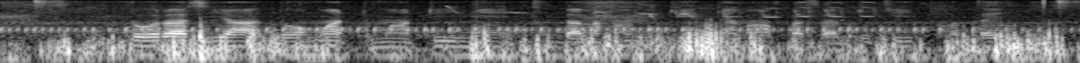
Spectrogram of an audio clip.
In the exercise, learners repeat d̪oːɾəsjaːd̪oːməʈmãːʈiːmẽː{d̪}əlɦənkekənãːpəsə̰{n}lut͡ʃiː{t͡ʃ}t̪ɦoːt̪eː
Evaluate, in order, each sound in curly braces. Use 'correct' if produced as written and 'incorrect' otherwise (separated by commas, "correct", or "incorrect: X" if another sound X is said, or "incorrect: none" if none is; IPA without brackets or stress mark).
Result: correct, incorrect: none, incorrect: none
